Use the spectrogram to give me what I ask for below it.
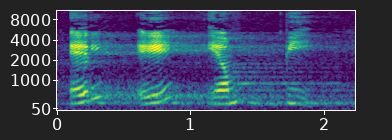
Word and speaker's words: lamb: L-A-M-B, B is silent. Lamb.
